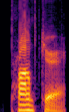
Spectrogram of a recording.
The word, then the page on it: prompter: American English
